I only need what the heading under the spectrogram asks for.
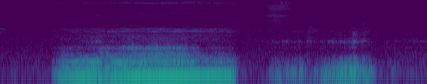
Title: Snoring dogs (sound up!)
